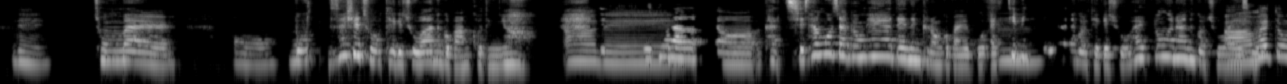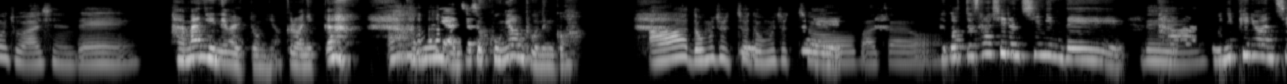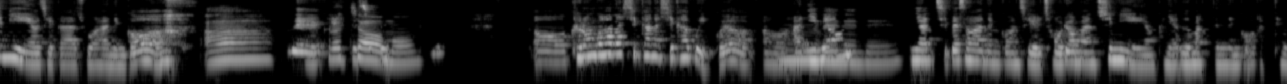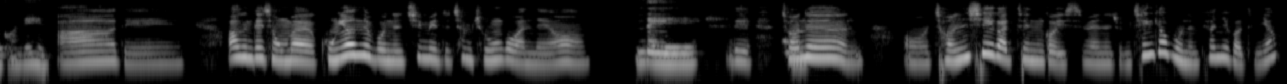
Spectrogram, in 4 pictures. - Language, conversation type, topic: Korean, unstructured, 취미를 시작할 때 가장 중요한 것은 무엇일까요?
- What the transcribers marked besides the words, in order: distorted speech; in English: "activity를"; other background noise; laughing while speaking: "그러니까"; laugh; laugh; unintelligible speech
